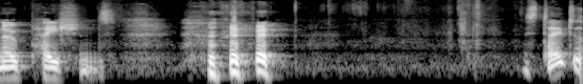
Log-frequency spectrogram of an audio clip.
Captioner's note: laughing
